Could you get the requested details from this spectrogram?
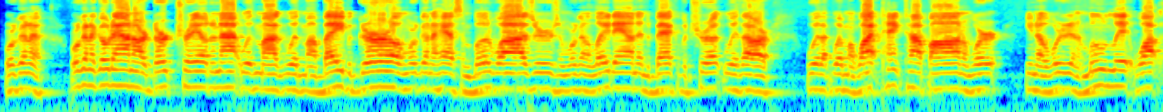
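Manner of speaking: exaggerated mock Southern accent; Georgia accent. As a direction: play a Georgia good ol' boy dreaming of the truck bed. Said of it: "I don't talk like that".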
